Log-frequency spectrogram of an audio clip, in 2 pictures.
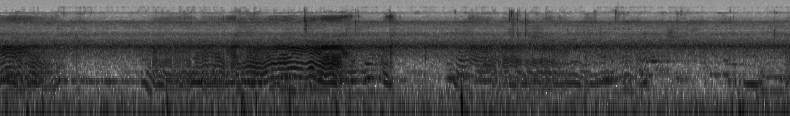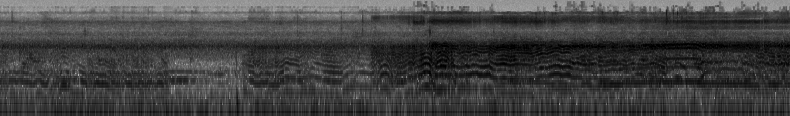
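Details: Puppy crying in the morning: wavering, high whines that slide up and down in long, shaky runs, rising louder near the end over a steady background hiss.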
